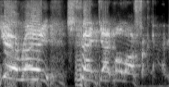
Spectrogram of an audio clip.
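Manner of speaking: mock commentator shouting, high and loud; Michael Cole. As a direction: yell like a wildly partisan announcer. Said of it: "freaking Michael Cole, the whole fucking match, like".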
